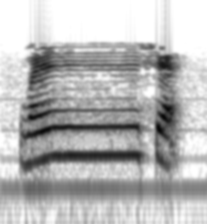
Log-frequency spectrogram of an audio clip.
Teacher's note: So here the noon ghunna is going to be influenced by the next letter sheen. So when we say sha, feel the level of your tongue, which is flat, sha.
